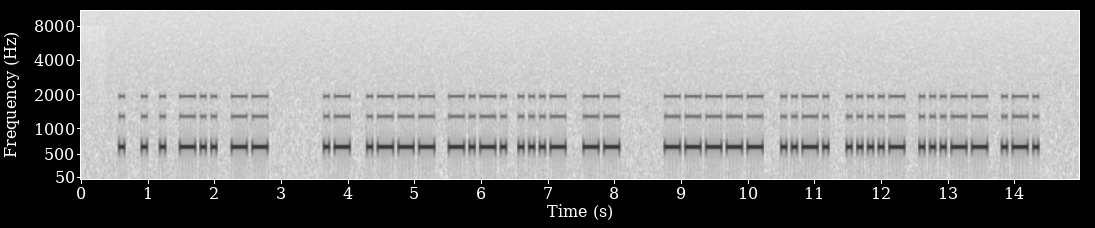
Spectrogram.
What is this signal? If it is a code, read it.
Morse code, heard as a keyed tone, hand-sent with a paddle, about 15 wpm, 640 Hz. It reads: EEEDM AJCVM 0F43R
